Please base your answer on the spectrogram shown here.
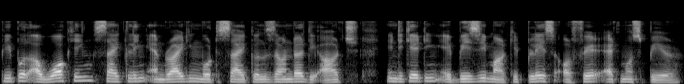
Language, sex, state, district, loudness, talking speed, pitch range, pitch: English, male, Sikkim, Gangtok, -19 LUFS, 150 wpm, 115-140 Hz, 125 Hz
